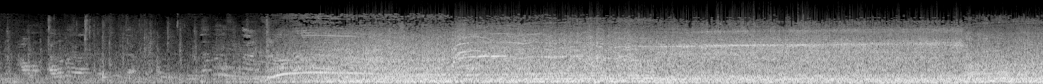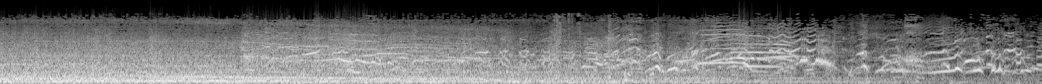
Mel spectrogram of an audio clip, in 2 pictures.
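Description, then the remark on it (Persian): A loud, steady roar of an airplane engine in flight rises after a quieter start, with whining tones and overlapping crowd babble and agitated voices throughout. “گوش کنید گوش کنید بی خودی حالت دست این بیشعور نشید گور بی خودی هم نزنید عالم و آدمم بخواد این هواپیما نمیتونه بشینه چرا؟”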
